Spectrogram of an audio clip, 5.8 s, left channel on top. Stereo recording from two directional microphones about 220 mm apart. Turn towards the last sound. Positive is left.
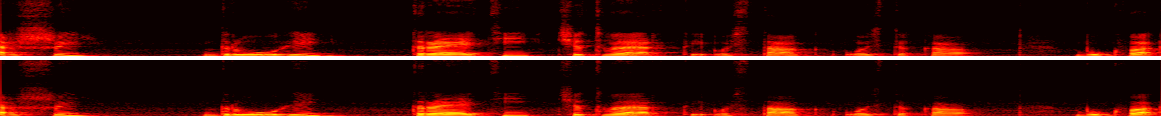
turn(degrees=0)  # may be behind; listen again after turning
